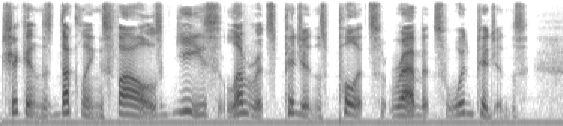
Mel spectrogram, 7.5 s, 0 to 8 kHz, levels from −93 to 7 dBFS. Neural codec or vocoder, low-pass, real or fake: none; 7.2 kHz; real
